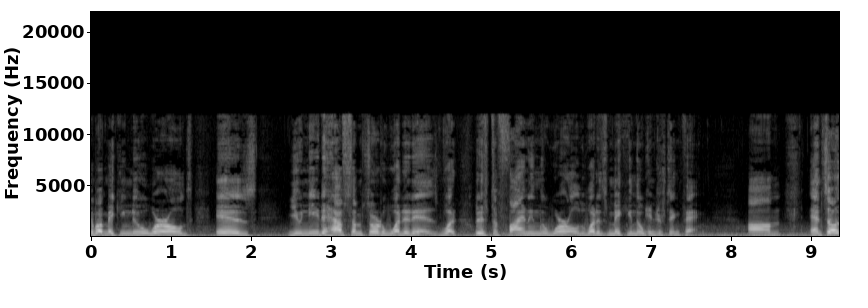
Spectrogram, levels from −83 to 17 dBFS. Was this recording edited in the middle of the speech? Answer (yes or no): yes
